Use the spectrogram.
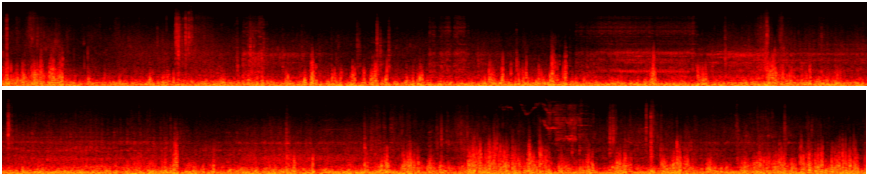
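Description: A boat motor idles out from a dock on a windy day during a fishing trip, its low, steady engine rumble mixed with continuous wind buffeting the microphone and a few knocks and clatters.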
